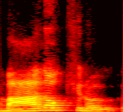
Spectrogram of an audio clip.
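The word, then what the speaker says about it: monarchy: 네, 치라고 읽으면 때려줄 거예요. 네. 모나키예요, 모나키. 오케이? 네, 근데 좀 더 있어 보이고 싶으면 미국 발음으로 manage, manage.라고 해요. 마너키라고 해. 오케이? 자, 어쨌든 여기가 키야.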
